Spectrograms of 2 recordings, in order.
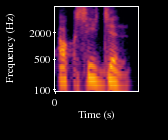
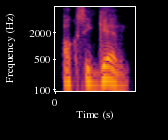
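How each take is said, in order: First: It is said with English vowels and sounds. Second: It is said with Indonesian vowels and sounds. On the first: The speaker calls it right. "Ini bacanya oxygen" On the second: The speaker calls it wrong. "bukan oxygen atau oksigen, bukan"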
